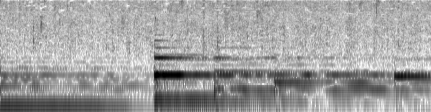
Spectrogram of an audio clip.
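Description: Slow piano music holding sustained chords, with a new chord struck about a second and a half in and single notes added after it, over a steady sound of falling rain.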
